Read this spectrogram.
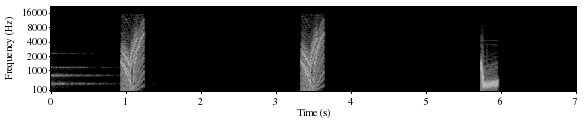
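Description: Short electronic whooshes sound three times.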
